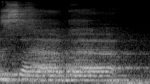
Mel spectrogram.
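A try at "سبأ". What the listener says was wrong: Yang nggak panjang. Saba. Kan ini ya hamzahnya kan bawahnya alif ya. Saba, nggak saba. Saba.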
